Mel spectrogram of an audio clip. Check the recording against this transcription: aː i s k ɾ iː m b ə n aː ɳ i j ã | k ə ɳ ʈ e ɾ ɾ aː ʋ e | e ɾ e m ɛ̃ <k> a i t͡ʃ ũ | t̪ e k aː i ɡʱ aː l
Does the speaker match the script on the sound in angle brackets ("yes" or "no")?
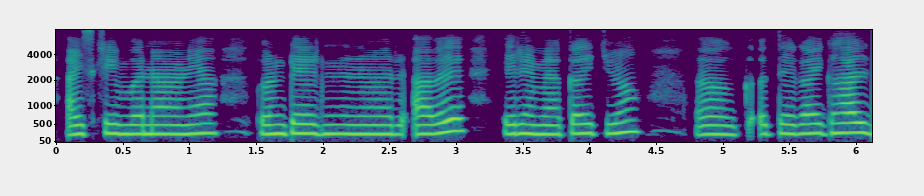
yes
